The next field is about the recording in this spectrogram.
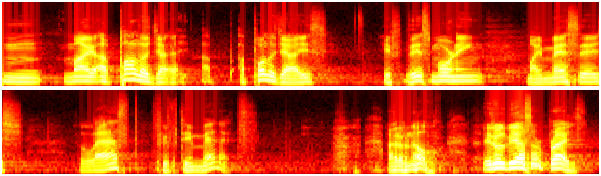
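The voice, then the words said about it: Hispanic accent. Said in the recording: “my Hispanic accent”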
